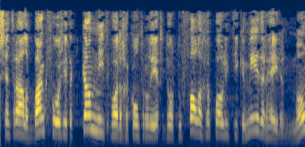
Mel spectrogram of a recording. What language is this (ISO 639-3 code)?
nld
